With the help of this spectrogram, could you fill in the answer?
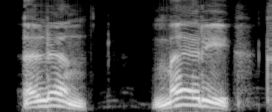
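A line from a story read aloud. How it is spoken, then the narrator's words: Shouted. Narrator (Russian): крикнул Гленнерван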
